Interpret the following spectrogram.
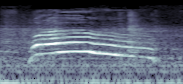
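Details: Bengal cat named Spooky, hostile to a neighbour's Persian cat behind glass, gives one drawn-out moaning yowl of nearly two seconds, rich in harmonics, holding steady and then sinking at the end, in a quiet room.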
